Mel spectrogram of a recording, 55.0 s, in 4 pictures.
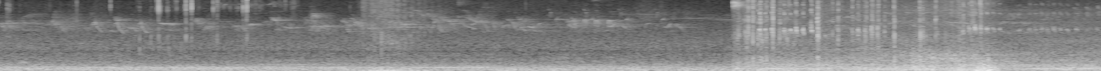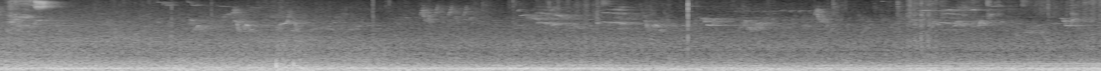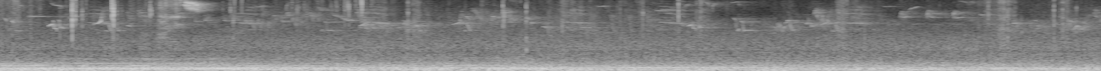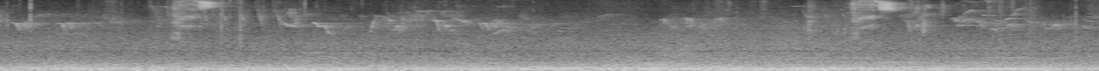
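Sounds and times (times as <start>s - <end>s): birds chirping: 0.0s - 14.6s, 15.8s - 55.0s.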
